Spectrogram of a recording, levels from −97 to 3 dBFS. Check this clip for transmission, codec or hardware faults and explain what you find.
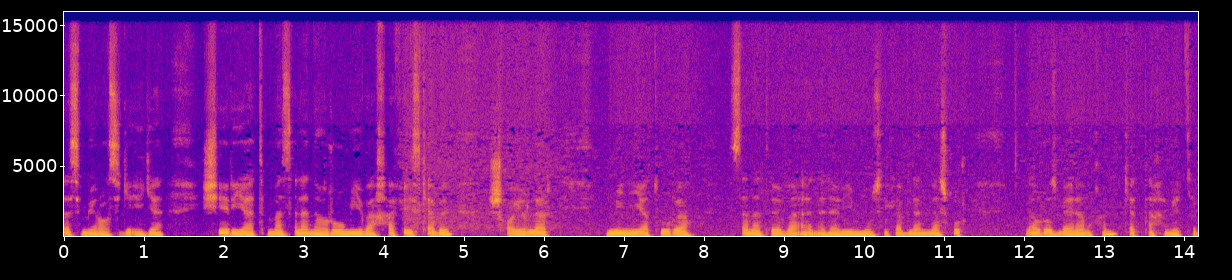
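The faults heard are from noise-suppression processing in the speech path, three kinds in all.

Noise suppressor artifacts run throughout. The suppressor pulls down bands it judges to be steady noise, frame by frame, by about 16 dB. The background drops in the gaps and swells under speech.

Speech cut by the noise suppressor occurs at 0.21–1.75 s, 4.05–6.79 s (starting just after "rumiy va"), 11.07–12.04 s and 12.89–14.13 s. The suppressor misread quiet speech as noise and attenuated it by about 12 to 15 dB at its deepest, a few hundred milliseconds per stretch. Soft consonants and word endings sound swallowed.

Noise suppressor catching up runs from 4.22 to 6.15 s, right after "rumiy va", where the room noise jumps by about 10 dB near 4 s. The noise estimate lags, so the louder background passes with less reduction at first, then sinks over about 1.9 s to roughly 13 dB of cut.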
